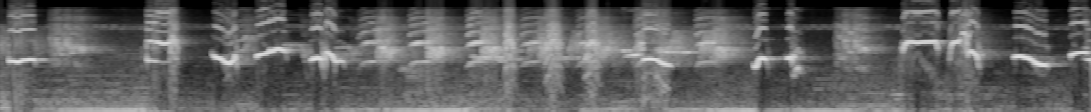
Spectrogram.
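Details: White-rumped shama, keyed up to fight, repeating quick whistled slurs and harsh buzzy bursts at a fast, uneven pace, loud, with a low hum in the background.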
